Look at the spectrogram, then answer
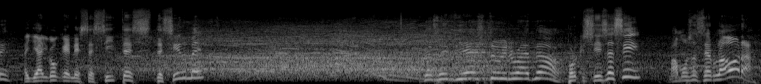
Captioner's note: applause; applause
